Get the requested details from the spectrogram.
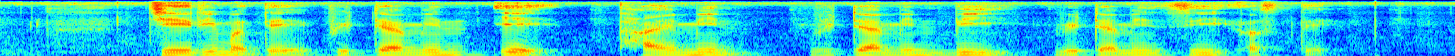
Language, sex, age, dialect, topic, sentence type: Marathi, male, 31-35, Varhadi, agriculture, statement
